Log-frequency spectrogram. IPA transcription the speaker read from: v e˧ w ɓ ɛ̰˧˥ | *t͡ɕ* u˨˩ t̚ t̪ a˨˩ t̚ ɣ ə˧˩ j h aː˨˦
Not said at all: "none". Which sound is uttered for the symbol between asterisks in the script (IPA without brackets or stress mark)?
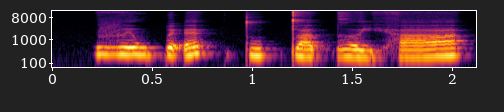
t̪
